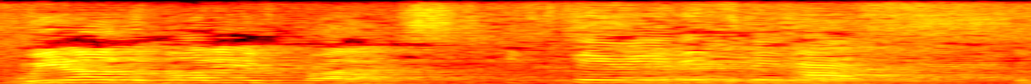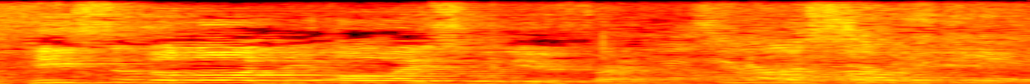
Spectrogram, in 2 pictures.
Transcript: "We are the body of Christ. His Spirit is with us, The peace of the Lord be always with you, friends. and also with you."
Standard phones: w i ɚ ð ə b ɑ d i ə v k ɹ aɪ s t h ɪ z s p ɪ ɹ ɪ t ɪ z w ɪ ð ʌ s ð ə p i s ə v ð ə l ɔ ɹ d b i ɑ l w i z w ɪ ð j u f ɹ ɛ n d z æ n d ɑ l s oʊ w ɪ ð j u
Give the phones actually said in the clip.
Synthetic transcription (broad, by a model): w i ɚ ð ə b ɑ d i ə v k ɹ aɪ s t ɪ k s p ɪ ɹ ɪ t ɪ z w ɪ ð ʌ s ð ə p i s ə v ð ə l ɔ ɹ d b i ɑ l w i z w ɪ ð j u f ɹ ɛ n d z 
